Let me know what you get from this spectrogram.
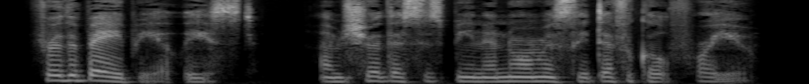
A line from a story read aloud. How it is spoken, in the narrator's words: he said in a low voice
